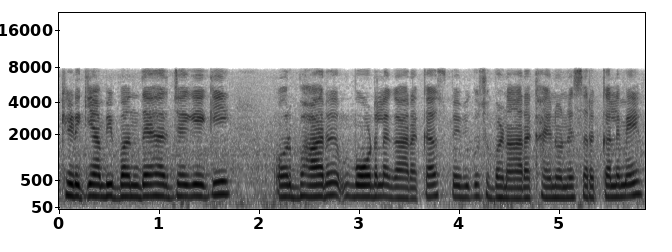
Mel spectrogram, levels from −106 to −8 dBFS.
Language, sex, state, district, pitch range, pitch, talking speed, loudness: Hindi, female, Haryana, Jhajjar, 195-210 Hz, 200 Hz, 235 wpm, -16 LUFS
